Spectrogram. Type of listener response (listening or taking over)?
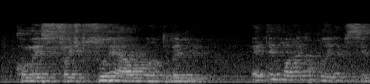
listening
